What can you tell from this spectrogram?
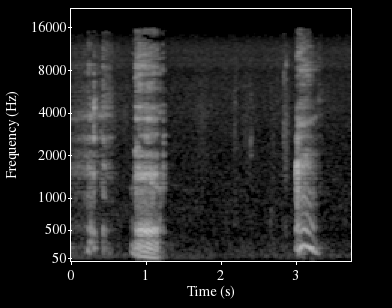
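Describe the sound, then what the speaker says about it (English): A couple of loud, close burps separated by a pause, with a brief throaty sound just before the first. "Pardon me if I burp."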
